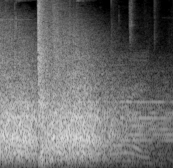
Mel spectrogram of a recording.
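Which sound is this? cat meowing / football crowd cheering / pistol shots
pistol shots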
